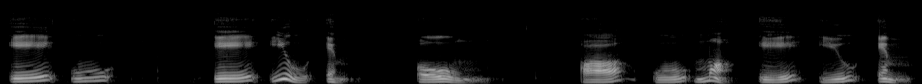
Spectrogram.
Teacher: The first letter of the A, the very first letter is the root sound, the key, pronounced without touching any part of tongue or palate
